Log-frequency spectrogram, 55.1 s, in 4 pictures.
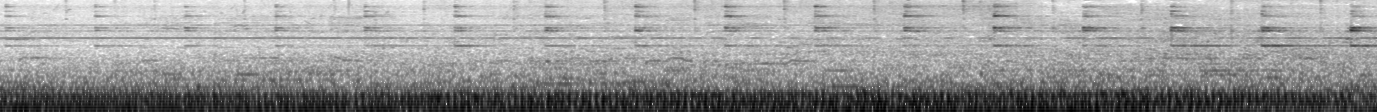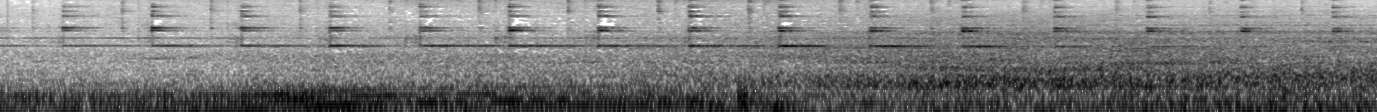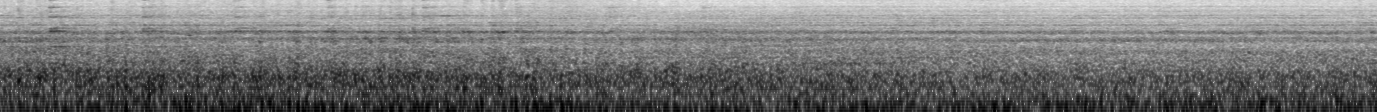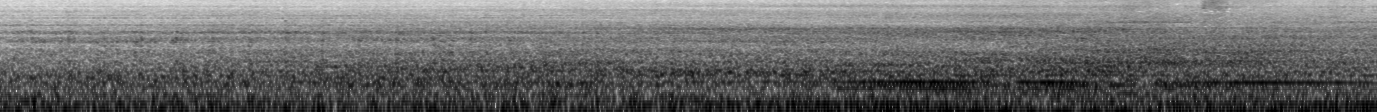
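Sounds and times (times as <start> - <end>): crossing warning bell ringing: 0.0 - 37.6
diesel locomotive rumble: 0.0 - 55.0
passing train wheels rushing: 0.0 - 55.0.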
